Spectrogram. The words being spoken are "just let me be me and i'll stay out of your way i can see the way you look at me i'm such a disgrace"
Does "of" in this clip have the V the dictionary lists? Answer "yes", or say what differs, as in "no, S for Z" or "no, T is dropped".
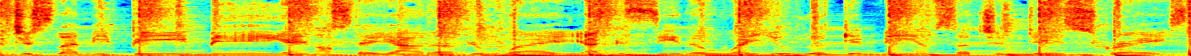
yes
